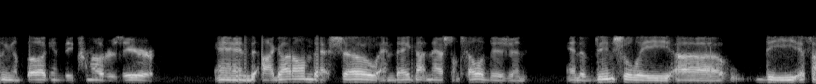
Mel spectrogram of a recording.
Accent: Texas, United States; I kind of started in my hometown, 14 at the time

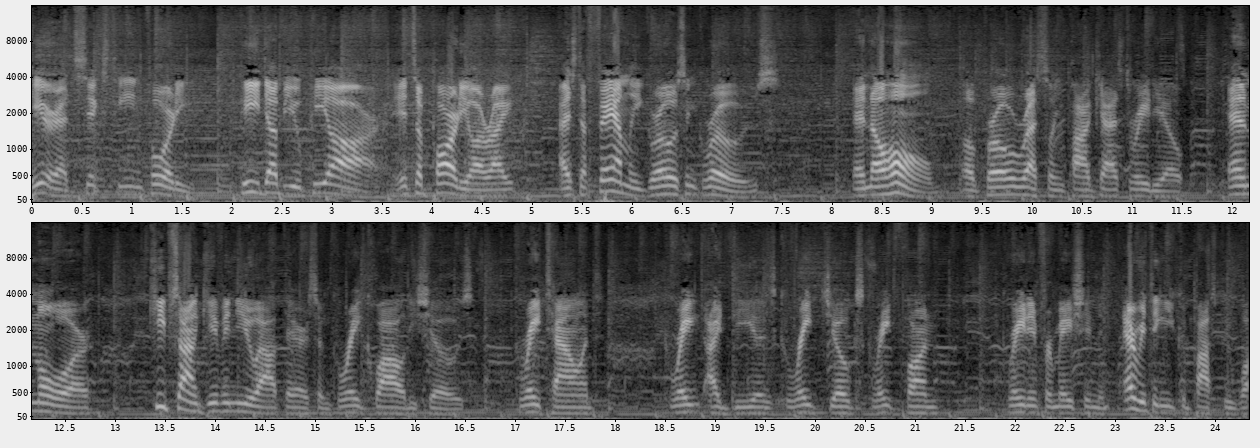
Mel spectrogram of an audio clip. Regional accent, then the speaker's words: New Jersey, United States; I'm from New Jersey

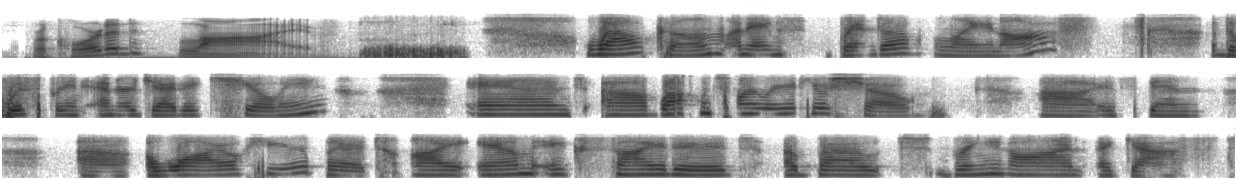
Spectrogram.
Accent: Canada; I'm Canadian too

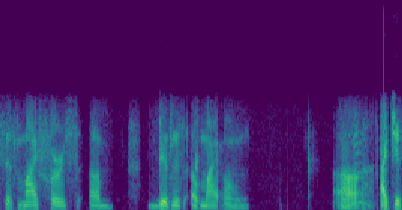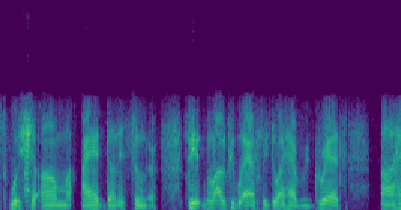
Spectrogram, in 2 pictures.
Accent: Oakland, California, United States; I was born and raised here in Oakland

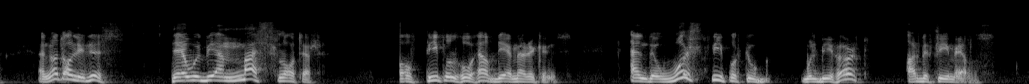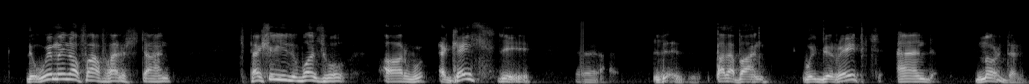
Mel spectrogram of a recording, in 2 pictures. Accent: Iraq; first language Arabic; English is a second language; moved away; I come from Iraq originally, so my language is Arabic

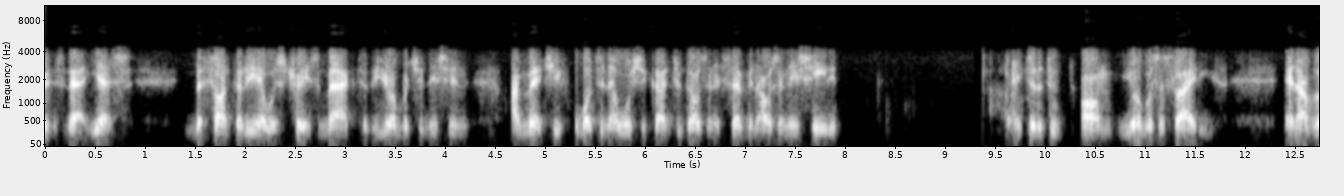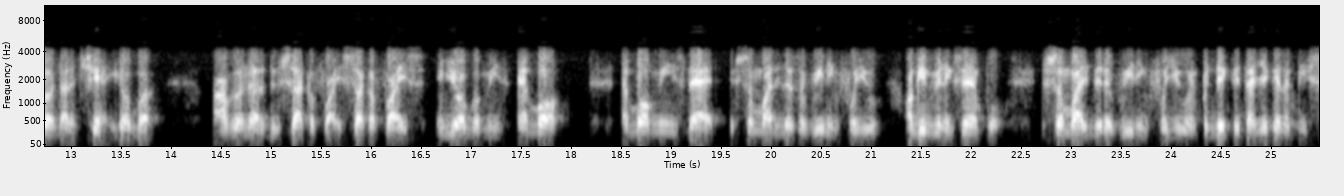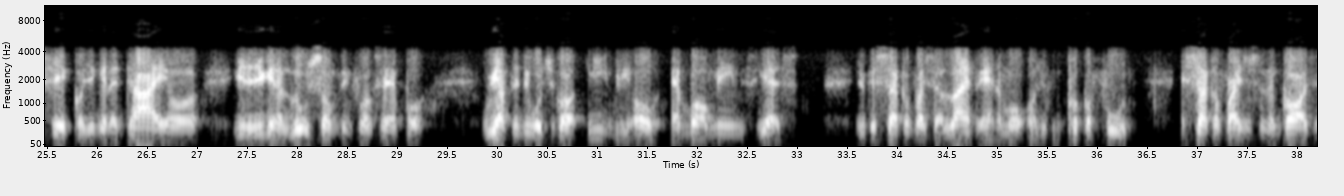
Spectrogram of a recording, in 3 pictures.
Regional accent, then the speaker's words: Boston, Massachusetts, United States; I'm from Boston originally

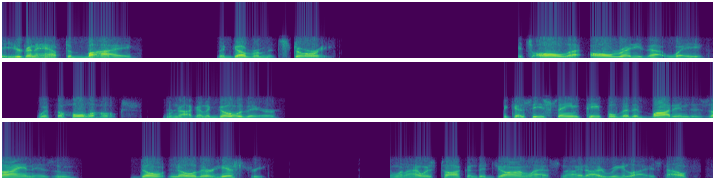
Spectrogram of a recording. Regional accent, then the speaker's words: Washington, United States; I was raised in Washington

